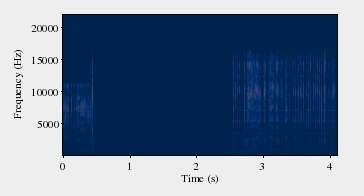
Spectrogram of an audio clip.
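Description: A fishing reel clicks as its line is wound in.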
